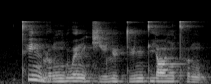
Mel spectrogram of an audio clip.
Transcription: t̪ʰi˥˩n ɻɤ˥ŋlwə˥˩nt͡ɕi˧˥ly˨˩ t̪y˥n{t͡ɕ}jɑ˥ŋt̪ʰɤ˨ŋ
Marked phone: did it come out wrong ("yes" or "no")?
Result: yes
